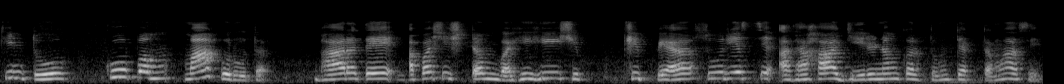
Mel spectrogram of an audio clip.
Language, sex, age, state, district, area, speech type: Sanskrit, female, 45-60, Karnataka, Belgaum, urban, spontaneous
